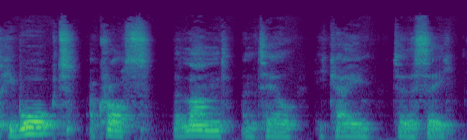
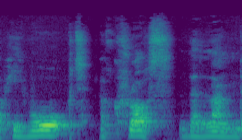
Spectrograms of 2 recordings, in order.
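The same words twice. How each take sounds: First: Slow, reading with the beat. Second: "he WALKED a-CROSS the LAND" said very slowly, each second syllable hit; iambic beat stressed. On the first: Teacher reads the line to show its meter, slowly. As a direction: read the line slowly, letting the beat carry it. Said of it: "was the beat he tramped to now". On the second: Teacher shows students the iambs, slowly stressing "walked" and "land". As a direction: tap out "walked" and "land" as the strong beats, very slow. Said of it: "the first, uh, syllable is unstressed and the second is stressed". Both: Shown as a demonstration.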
